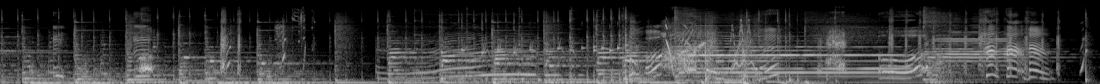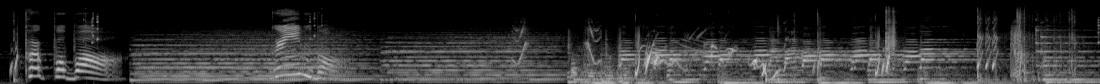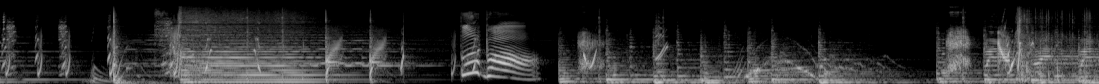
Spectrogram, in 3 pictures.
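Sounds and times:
cartoon background music: 0:00.0 - 0:32.9
wobbling cartoon voice: 0:03.8 - 0:05.5
cartoon toddler giggling: 0:09.8 - 0:10.6.

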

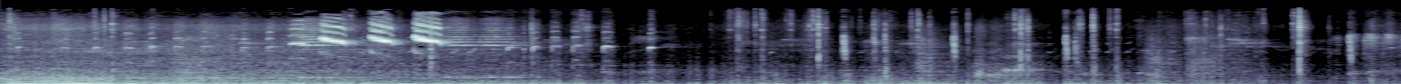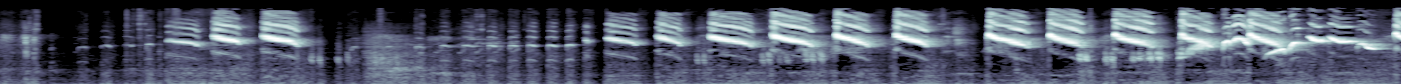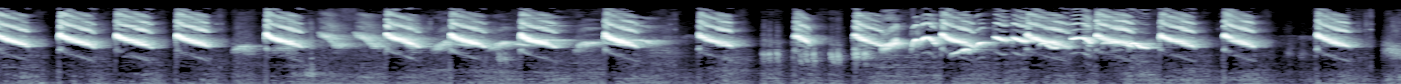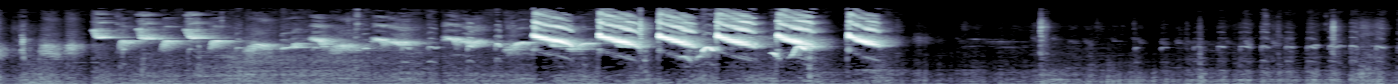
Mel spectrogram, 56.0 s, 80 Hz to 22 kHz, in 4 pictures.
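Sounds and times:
bird calling sharp notes: 0:00.0 - 0:06.8, 0:18.4 - 0:51.1
bird twittering: 0:00.0 - 0:09.6, 0:10.4 - 0:56.0.

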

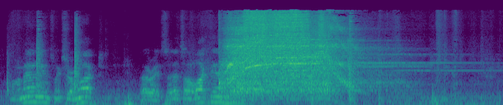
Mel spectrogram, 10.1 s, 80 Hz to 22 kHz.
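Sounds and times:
miter saw cutting board: 0:04.4 - 0:09.6
saw blade whine winding down: 0:04.4 - 0:10.0.

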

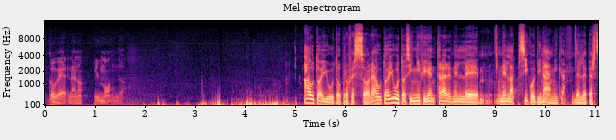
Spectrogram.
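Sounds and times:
microphone handling thuds and rumble: 0:01.7 - 0:05.2.

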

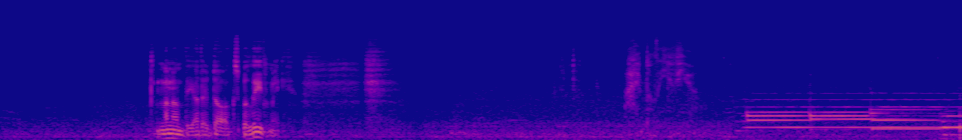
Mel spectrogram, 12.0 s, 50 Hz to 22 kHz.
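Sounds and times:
woman whispering: 0:07.8 - 0:08.9.

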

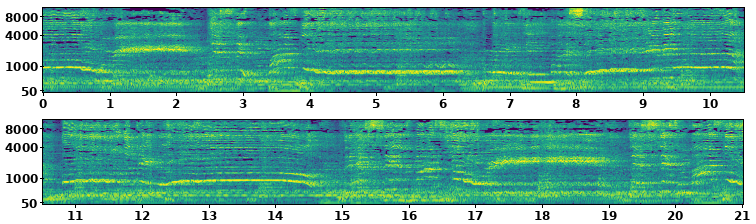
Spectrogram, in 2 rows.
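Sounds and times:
low musical accompaniment: 0:00.0 - 0:21.0
woman singing gospel: 0:00.0 - 0:21.0.

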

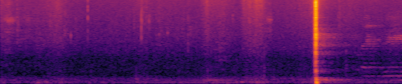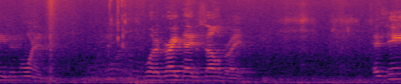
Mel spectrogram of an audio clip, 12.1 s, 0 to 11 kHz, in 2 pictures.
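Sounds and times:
sharp loud thump: 0:04.7 - 0:05.2.

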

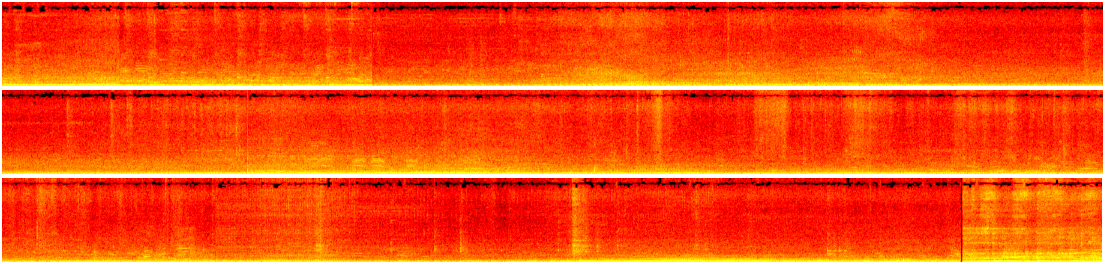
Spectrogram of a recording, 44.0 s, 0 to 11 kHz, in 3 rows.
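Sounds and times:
cars and motorcycles passing: 0:00.0 - 0:44.0
people's voices: 0:01.3 - 0:10.8, 0:18.0 - 0:37.0, 0:40.2 - 0:44.0.

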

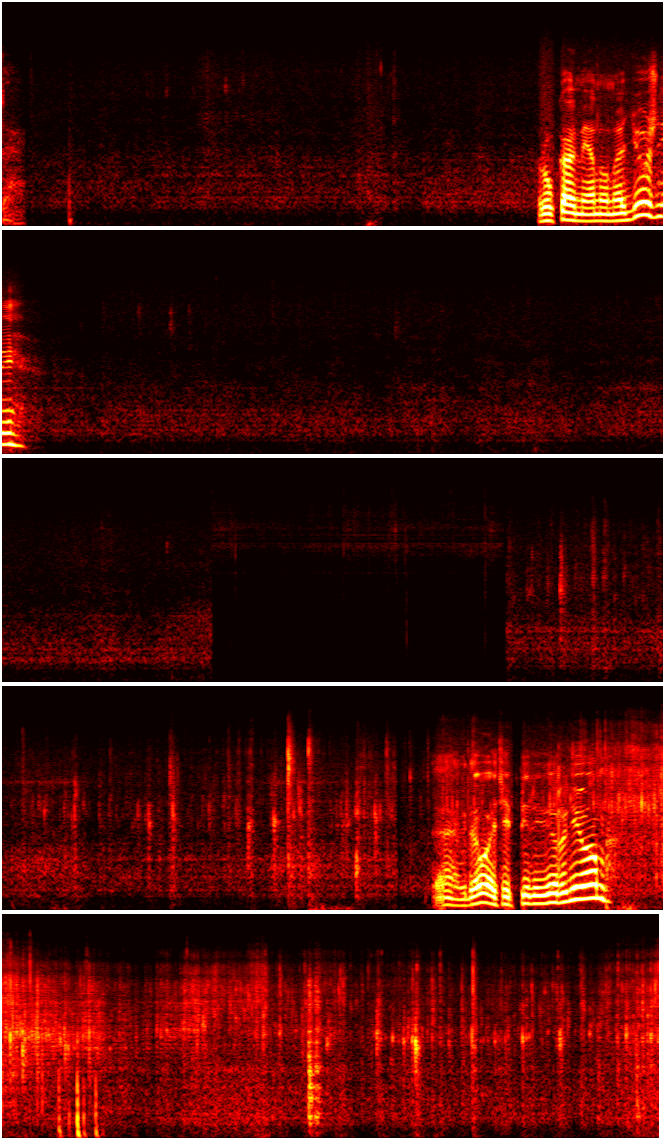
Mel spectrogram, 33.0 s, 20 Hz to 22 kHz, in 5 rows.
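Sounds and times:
oil crackling and spitting: 0:00.0 - 0:05.3, 0:18.0 - 0:33.0
oil sizzling in a frying pan: 0:00.0 - 0:05.4, 0:06.1 - 0:33.0.

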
